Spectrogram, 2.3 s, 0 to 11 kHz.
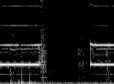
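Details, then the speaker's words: Silent Knight SK-4 fire alarm panel, just reset, with no standby batteries installed: a steady high-pitched beep lasting under a second repeats after a one-second pause, signalling battery trouble. "Now I reset the panel. Battery trouble's gonna go off because obviously there's no batteries."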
